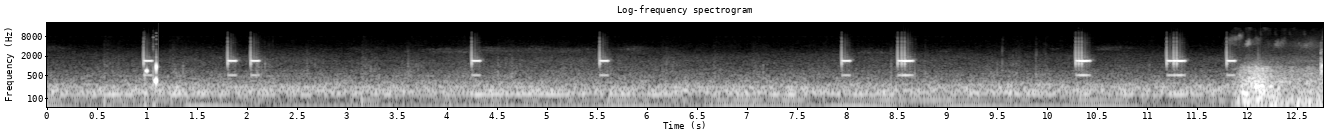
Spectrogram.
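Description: Short electronic blips sound at intervals, as from a game's map menu.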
